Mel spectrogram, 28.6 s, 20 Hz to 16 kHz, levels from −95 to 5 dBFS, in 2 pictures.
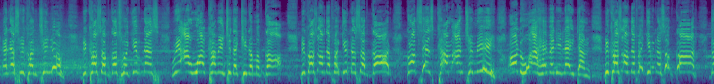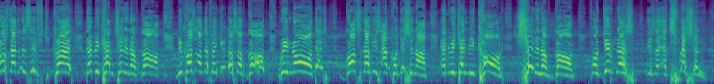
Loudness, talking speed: -16 LUFS, 150 wpm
